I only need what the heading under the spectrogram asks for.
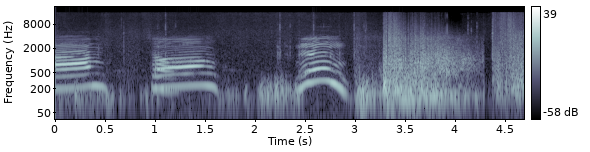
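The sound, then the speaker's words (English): A controlled detonation of leftover bombs in a field in Shen Kuan province bursts out as a loud, broad roaring blast lasting over a second, after a voice calls out a few drawn-out phrases. “In fields across Shen Kuan province, MAG technicians root out leftover bombs and in controlled detonations.”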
